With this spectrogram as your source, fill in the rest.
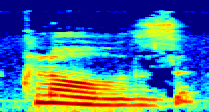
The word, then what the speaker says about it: clothes: يعني شايفين دي ما فيهاش تي اتش خالص، فبتتنطق كلوز زيها برضو بنفس الكلمة اللي معانا النهاردة اللي ما قلت لكم عليها. يعني كأننا بالظبط بننطق كلمة كلوز اللي هي يغلق، فزي ما قلت لكم التي اتش مش بتتنطق وبننطق على طول الاس، بننطقها زاد.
